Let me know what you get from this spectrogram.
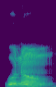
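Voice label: "gunung", Malay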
